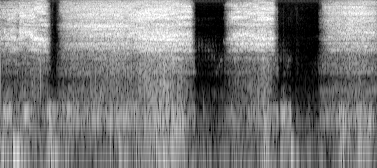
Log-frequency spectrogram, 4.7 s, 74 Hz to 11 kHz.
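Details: Barn owl nestlings, four remaining from a late-laying pair, in a nest in Israel's Hula Valley on 30 June 2021, with a pigeon nearby. They give loud, harsh, hissing snore-like bursts: one long rasp about two seconds, then shorter bursts separated by silent pauses.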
